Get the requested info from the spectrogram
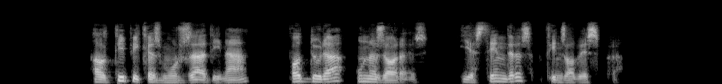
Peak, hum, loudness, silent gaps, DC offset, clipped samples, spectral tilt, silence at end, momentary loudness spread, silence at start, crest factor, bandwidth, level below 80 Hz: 0 dBFS; none; -17 LUFS; 2.51-2.89 s, 3.47-3.54 s, 4.30-4.56 s, 5.35-5.39 s, 6.01-6.06 s; under 0.1%; under 0.1%; -4 dB/octave; 1.05 s; 6 LU; 0.95 s; 18 dB; 7.8 kHz; -52 dBFS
